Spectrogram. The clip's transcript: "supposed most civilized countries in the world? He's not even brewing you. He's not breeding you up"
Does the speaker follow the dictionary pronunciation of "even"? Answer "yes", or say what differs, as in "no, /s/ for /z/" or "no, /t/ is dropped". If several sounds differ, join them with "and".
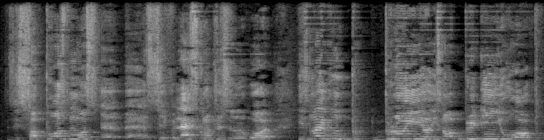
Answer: yes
